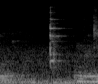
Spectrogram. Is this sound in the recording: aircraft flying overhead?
no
